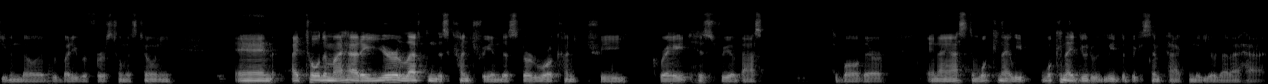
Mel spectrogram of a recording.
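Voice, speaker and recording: A man in his forties from Oregon, a high school basketball coach, telling his story at length on a webinar panel, with many fillers. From Oregon, USA. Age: 40s.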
